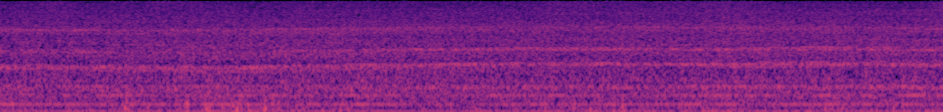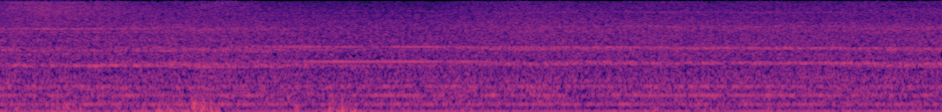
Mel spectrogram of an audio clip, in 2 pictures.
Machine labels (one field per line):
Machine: fan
